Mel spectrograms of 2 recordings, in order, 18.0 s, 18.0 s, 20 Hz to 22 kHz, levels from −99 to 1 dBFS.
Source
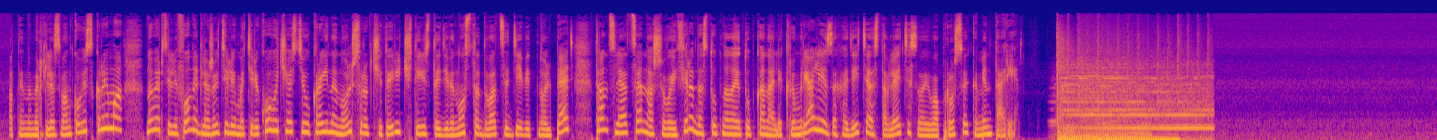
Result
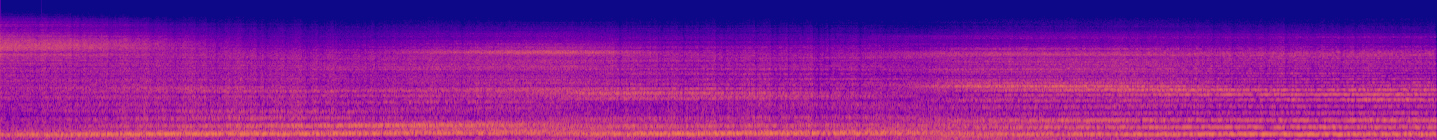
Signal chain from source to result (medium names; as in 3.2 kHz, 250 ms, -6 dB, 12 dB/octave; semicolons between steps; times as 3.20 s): time reversed locally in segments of 108 ms; in parallel at -6 dB: integer overflow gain 17.5 dB; on the sum: resonant low-pass 4.1 kHz, resonance Q 1.9; Paulstretch 46×, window 0.10 s, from 8.79 s; on a send: feedback delay 515 ms, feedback 31%, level -5 dB; on the sum: compression 6:1, threshold -28 dBFS, peak gain reduction 15 dB; endings held to a fixed fall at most 140 dB/s; trim -5.5 dB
